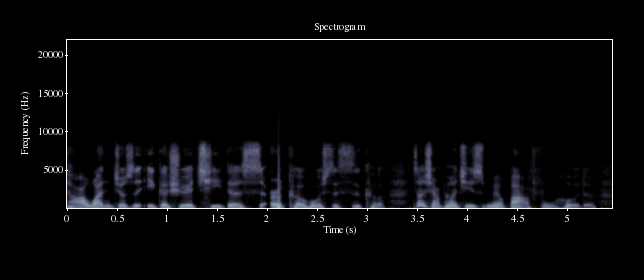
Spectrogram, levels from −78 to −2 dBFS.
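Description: A speech recording carried over a call path, with audio band-limited to about 8 kHz. Two short concealed packet losses appear, at 1.35 to 1.38 s and again at 4.63 to 4.66 s. In each, about 20 ms of audio arrived too late for the decoder. The receiver extrapolated from the preceding sound and crossfaded back, leaving a brief smear or wobble. At 2.12 s, invalid numbers at full scale produce a single loud bang. A calculation yielded infinite or undefined values that clipped to maximum amplitude for about 2.7 ms, which fits a 128-sample processing block.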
